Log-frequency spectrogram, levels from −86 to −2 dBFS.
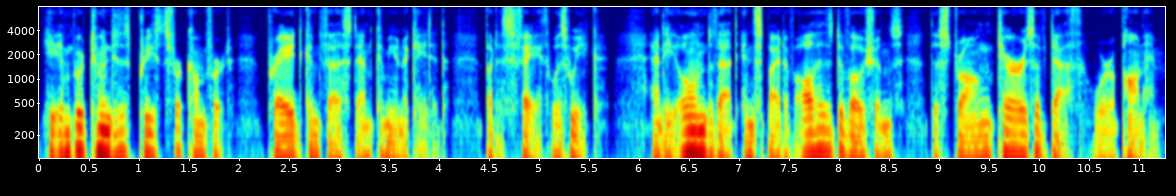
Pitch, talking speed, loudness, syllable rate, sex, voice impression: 90 Hz, 175 wpm, -20 LUFS, 5.2 syllables/s, male, very masculine, slightly old, very thick, very relaxed, slightly weak, dark, very soft, muffled, fluent, slightly raspy, very cool, intellectual, sincere, very calm, very mature, very friendly, very reassuring, unique, elegant, very wild, sweet, slightly lively, very kind, modest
